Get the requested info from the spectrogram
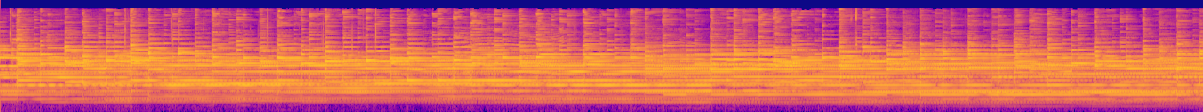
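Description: Russian-style bell ringing on a set of small tuned bells hung in a wooden frame: the bells are struck rapidly and continuously, and their tones ring over one another. A lower bell joins about two-thirds of the way through.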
